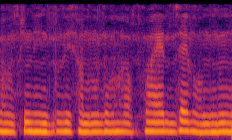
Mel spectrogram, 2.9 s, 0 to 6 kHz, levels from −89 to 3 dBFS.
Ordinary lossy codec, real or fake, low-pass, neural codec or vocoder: MP3, 32 kbps; fake; 5.4 kHz; autoencoder, 44.1 kHz, a latent of 192 numbers a frame, MeloTTS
